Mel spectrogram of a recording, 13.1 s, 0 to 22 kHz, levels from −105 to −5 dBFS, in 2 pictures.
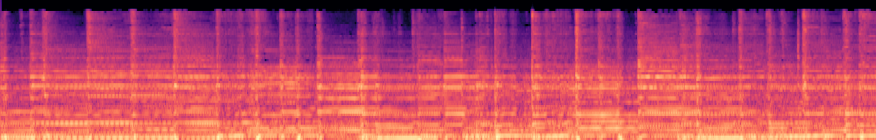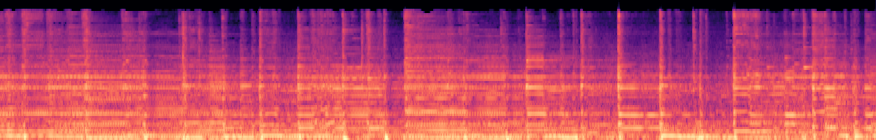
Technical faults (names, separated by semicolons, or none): none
